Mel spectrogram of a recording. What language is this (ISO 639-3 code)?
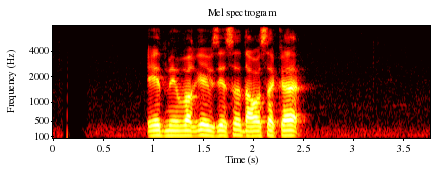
sin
